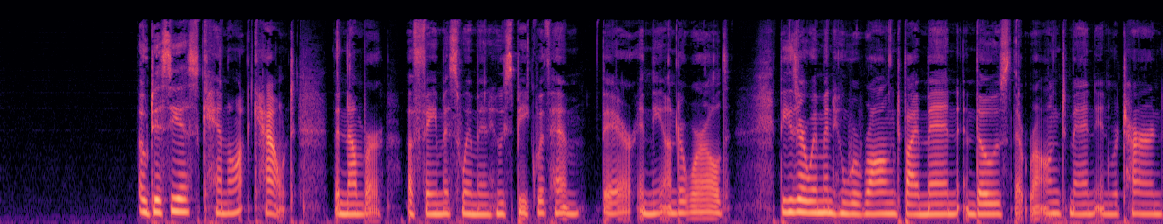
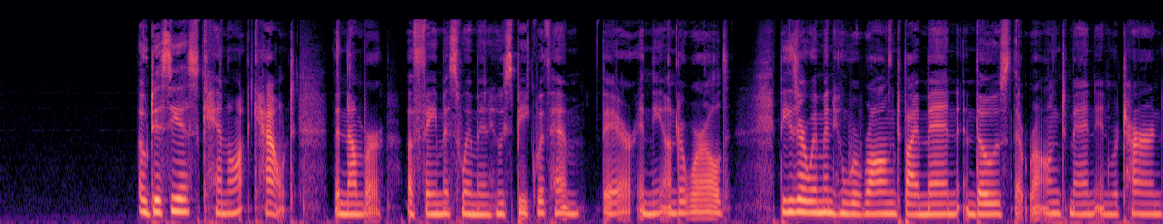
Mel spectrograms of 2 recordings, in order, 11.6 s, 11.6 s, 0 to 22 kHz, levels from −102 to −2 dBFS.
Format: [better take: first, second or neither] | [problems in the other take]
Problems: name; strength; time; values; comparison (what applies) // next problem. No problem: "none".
neither | none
